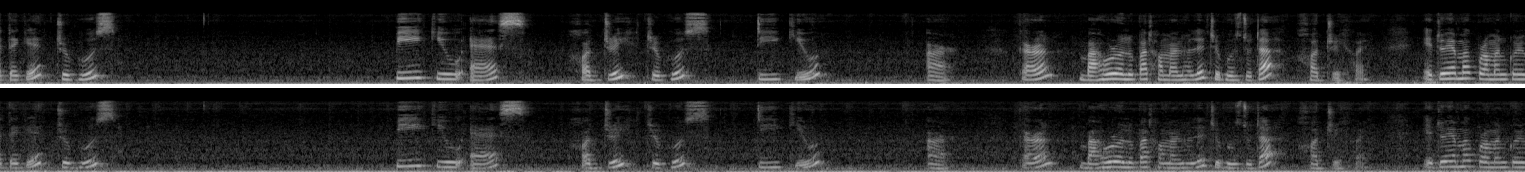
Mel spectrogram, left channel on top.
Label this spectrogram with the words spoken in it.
এতেকে ত্ৰিভুজ PQS সদৃশ ত্ৰিভুজ TQR কাৰণ বাহুৰ অনুপাত সমান হলে ত্ৰিভুজ দুটা সদৃশ হয় এটোই আমাক প্ৰমাণ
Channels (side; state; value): both; normal; correlation 0.26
